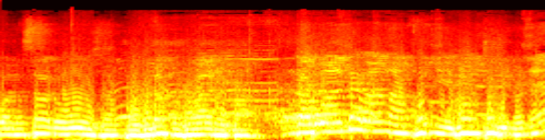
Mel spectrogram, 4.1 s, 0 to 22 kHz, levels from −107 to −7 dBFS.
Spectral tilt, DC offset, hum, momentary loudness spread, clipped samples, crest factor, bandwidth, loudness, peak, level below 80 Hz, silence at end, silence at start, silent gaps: -9 dB/octave; under 0.1%; none; 5 LU; under 0.1%; 6 dB; 11 kHz; -9 LUFS; -2 dBFS; -38 dBFS; 0 s; 0 s; none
